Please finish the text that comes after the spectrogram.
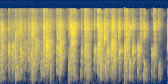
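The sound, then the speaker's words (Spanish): A church audience claps to praise the Lord in a fast, steady rhythm, the sharp overlapping hand claps forming a loud, continuous patter with no voices over it. “Vamos a dar palmas al Señor con nuestro hermano.”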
